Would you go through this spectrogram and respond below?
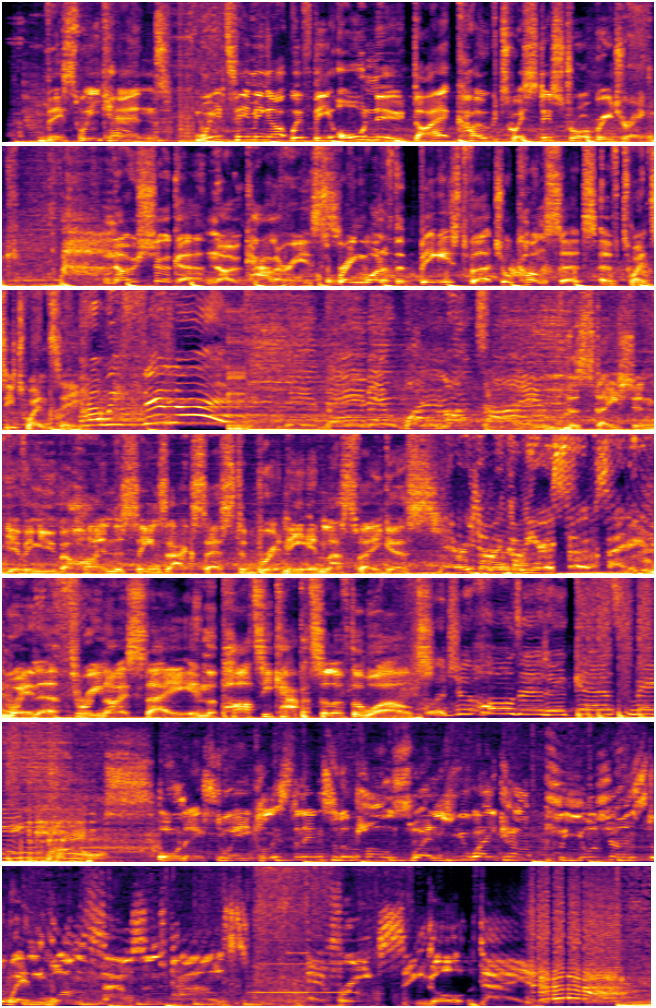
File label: Branding Imaging; radio station sound, youtube branding, podcast intros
